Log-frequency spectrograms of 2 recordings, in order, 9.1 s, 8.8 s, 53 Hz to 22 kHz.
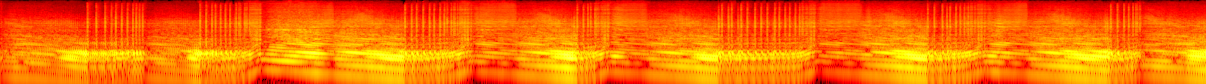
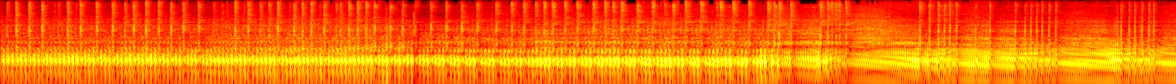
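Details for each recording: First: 2003 Suzuki RM125 two-stroke revving crisply and cleanly to high pitch without bogging after main jet changed from 145 to 155; no pinging on deceleration, carb now fuels properly. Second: 2003 Suzuki RM125 two-stroke before repair: raspy rough buzz, revs flutter and sag unevenly with lots of blue smoke; extremely boggy, traced to a partly clogged pilot jet.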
